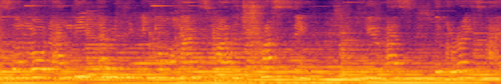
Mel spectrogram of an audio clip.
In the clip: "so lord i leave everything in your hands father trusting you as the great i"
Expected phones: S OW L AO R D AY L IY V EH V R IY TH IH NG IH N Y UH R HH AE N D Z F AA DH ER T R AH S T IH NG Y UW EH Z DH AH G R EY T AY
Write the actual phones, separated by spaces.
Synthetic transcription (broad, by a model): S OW L AO R D AY L IY V EH V R IY TH IH NG IH N Y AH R HH AE N D Z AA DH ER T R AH S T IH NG Y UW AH Z DH AH G R EY T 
